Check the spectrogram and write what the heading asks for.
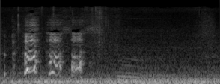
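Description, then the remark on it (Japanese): A car engine hums steadily, a low continuous rumble heard from inside the vehicle, with a brief burst of voice near the start before the drone carries on alone. “ちょっとこの車のエンジンの音ってどう入ってんだろうね結構うるさかったりしてそうね”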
